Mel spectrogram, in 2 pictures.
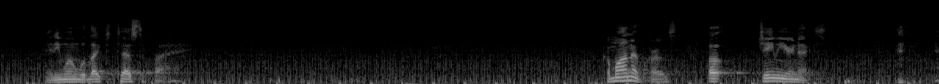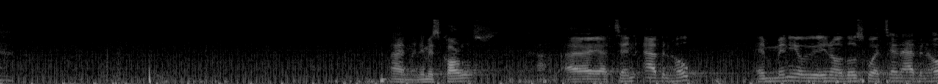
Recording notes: Due to technical difficulties, the quality of this recording is extremely poor. The voices are very soft, and significant static and hum appears during the middle of the track. However, the last 12 minutes are clear, with sufficient volume to hear.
